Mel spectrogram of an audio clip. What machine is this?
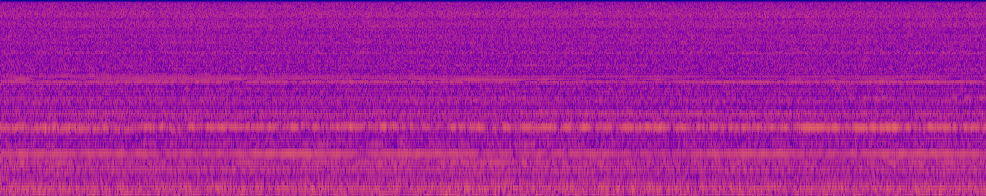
pump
